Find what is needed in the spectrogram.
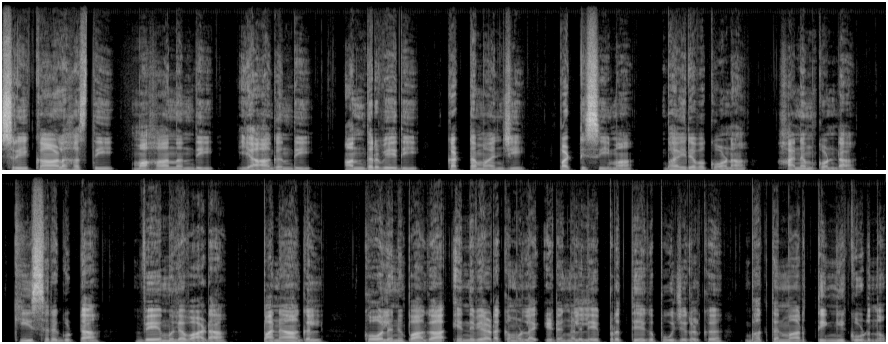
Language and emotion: Malayalam, neutral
